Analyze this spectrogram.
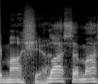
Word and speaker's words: Mascia: It's because everybody pronounces it differently, but I always say Mascia.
